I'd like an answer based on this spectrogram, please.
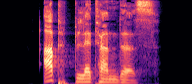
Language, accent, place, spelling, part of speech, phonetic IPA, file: German, Germany, Berlin, abblätterndes, adjective, [ˈapˌblɛtɐndəs], De-abblätterndes.ogg
- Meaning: strong/mixed nominative/accusative neuter singular of abblätternd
